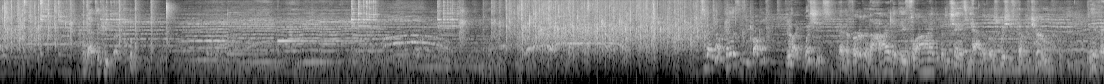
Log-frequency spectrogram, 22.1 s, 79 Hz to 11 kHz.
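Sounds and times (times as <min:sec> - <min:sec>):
audience applauding: 0:00.0 - 0:03.1, 0:09.7 - 0:15.4
background music with gliding melody: 0:00.0 - 0:10.9, 0:13.4 - 0:22.0.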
